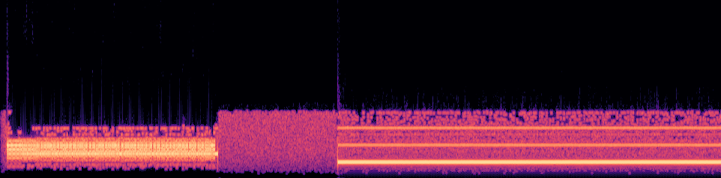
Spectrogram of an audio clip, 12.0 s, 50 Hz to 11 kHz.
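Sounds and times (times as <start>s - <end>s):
faint radio hiss: 3.3s - 10.2s.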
